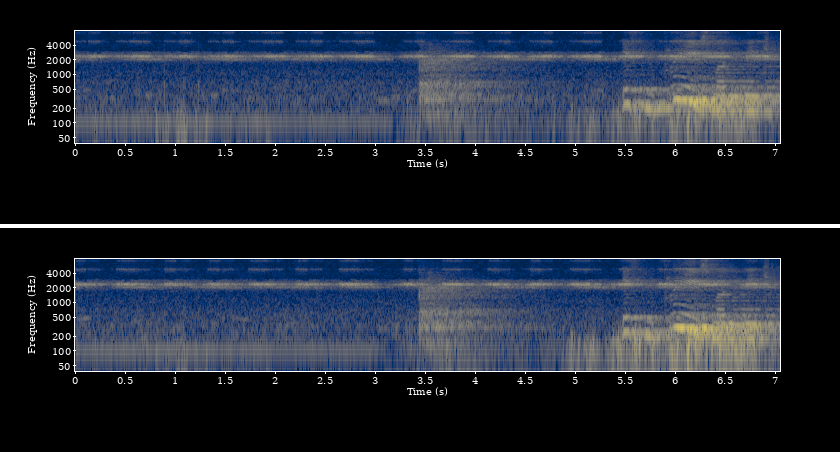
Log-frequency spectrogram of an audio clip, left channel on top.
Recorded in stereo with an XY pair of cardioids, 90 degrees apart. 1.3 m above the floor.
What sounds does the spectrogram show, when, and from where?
3.4 s a dropped coin: 60° right, 3.5 m
5.5 s a woman speaking: 25° right, 1.4 m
